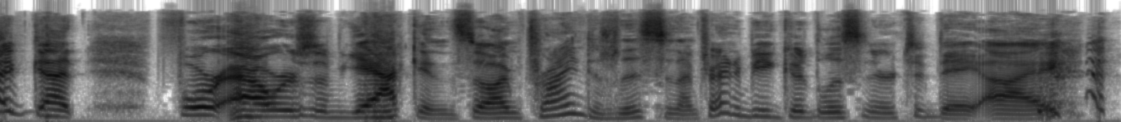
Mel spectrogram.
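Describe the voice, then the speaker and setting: Over noticeable background noise, a woman talks at a medium pitch and a moderate pace. Her intonation is lively, and the sound is dry and close with no echo. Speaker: radio show host. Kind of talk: casual interview chat.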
